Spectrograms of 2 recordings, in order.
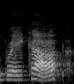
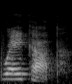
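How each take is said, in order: First: The stress is on the second part. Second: The stress is on the first part. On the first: It is a verb meaning to separate. "we stress the second part" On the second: It is a noun naming the separation. "we stress the first part"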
